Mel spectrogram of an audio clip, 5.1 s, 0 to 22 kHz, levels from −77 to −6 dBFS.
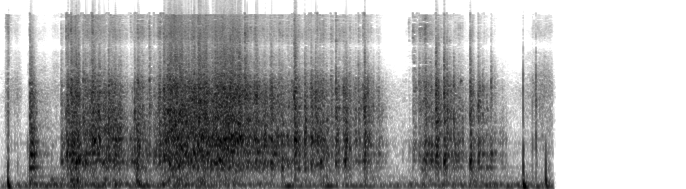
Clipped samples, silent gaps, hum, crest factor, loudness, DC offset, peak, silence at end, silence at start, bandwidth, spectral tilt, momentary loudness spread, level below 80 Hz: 2%; none; none; 10 dB; -8 LUFS; under 0.1%; 0 dBFS; 1 s; 0.05 s; over 20 kHz; -3 dB/octave; 14 LU; -26 dBFS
